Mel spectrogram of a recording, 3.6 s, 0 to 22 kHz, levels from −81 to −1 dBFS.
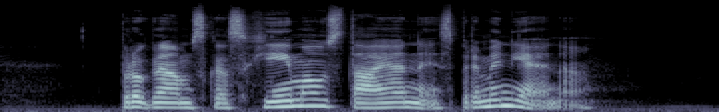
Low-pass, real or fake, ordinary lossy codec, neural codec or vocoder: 19.8 kHz; real; none; none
